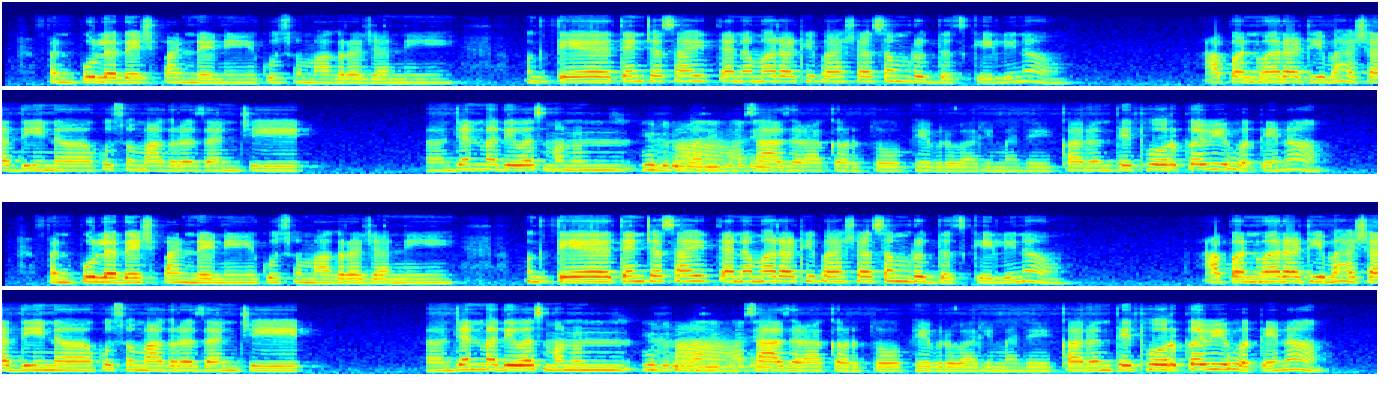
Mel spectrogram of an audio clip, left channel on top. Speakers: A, on the right; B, on the left.
A: पण पु. ल. देेशपांडेनी कुसुमाग्रजांनी मग ते त्यांच्या साहित्यानं, मराठी भाषा समृद्धच केली ना आपण
B: बरोबर
A: मराठी भाषा दिन कुसुमाग्रजांची जन्मदिवस म्हणून
B: फेब्रुवारी
A: हा
B: मध्ये
A: साजरा करतो. तो फेब्रुवारी मध्ये कारण ते थोर कवी होते न.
